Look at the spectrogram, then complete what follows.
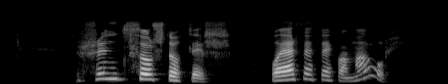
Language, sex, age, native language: Icelandic, female, 60-69, Icelandic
